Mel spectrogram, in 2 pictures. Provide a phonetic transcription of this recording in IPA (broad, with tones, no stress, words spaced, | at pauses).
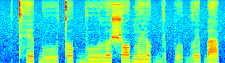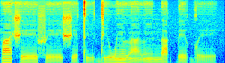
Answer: tʰɪ˦ɓuː˨ to˦ɡ͡buː˦ lʊ˦ʃɔ˦ɡʷĩ˦ ɾʊ˨˦ɡ͡bɪ˨ pʊ˨ ɡʷe˦ɓa˦ pã˦ʃeː˨ feː˨ʃe˨ti˨ di˦ wĩ˦ lã˨lĩ˦ na˦k͡pe˦ ɡʷe˨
